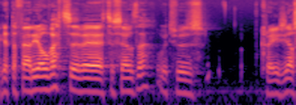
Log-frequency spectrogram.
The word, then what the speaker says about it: Ceuta: There was a team called AD Ceuta. Ceuta, yeah.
